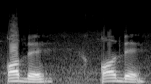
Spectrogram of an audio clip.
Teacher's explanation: আমরা বলেছিলাম যে বা সাকিন হচ্ছে কলকলার শব্দ, অর্থাৎ সাউন্ডটা রিভার্ভ হবে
